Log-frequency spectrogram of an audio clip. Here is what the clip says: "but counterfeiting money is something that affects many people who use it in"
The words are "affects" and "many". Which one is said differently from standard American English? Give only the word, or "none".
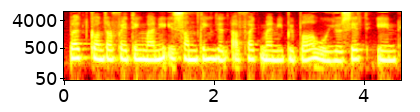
affects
